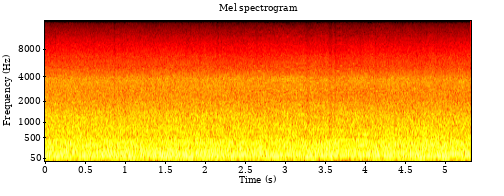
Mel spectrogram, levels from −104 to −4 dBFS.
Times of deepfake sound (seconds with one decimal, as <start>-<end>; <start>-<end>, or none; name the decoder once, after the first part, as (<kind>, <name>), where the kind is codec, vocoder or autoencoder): 2.6-4.3 (codec, SNAC)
